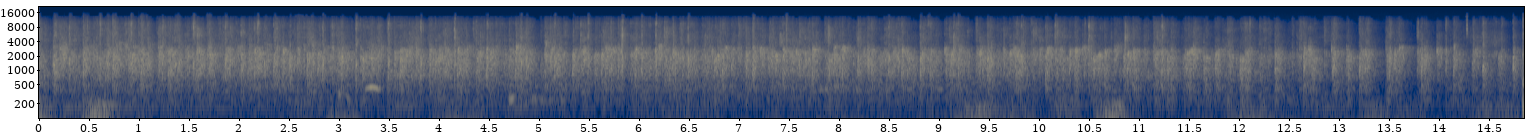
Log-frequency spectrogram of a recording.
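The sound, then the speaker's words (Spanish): Steady audience applause welcoming the programme's guests, Chicas Sobresalto, fills the whole stretch, a dense wash of many hands clapping at a constant, loud level, with faint voices murmuring underneath. “Y lo que vamos a hacer es, para desestresar este momento, recibir con un pedazo aplauso, porque no lo hemos dado, y es que nuestros invitadas reciben un aplauso lo primero programa.”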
